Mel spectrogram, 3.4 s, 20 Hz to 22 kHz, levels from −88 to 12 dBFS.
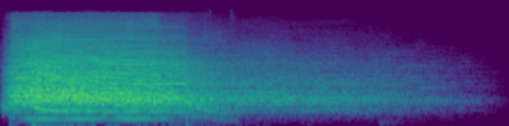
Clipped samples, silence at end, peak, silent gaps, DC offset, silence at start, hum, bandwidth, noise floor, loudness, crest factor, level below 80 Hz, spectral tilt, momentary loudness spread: under 0.1%; 0.9 s; 0 dBFS; none; under 0.1%; 0 s; none; 15.5 kHz; -55 dBFS; -14 LUFS; 18 dB; -62 dBFS; 0 dB/octave; 23 LU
